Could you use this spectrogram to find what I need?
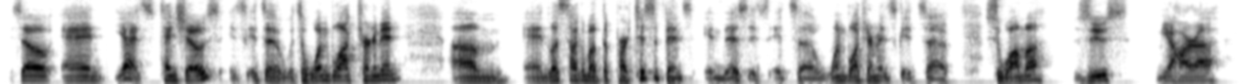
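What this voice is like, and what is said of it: Strained, fading hoarse voice. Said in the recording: “my voice is kind of going right now, so I'm just trying to keep it up here. I got a bit of a frog in my throat here.”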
